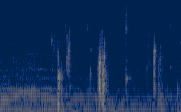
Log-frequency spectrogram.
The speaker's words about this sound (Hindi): और मेरे left side में मेरी पानी की बॉटल है जो मैंने अभी उठाई और मैं एक सिप पानी पीने वाला हूँ।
